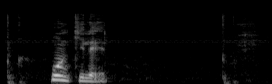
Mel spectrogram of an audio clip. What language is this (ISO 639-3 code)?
tha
